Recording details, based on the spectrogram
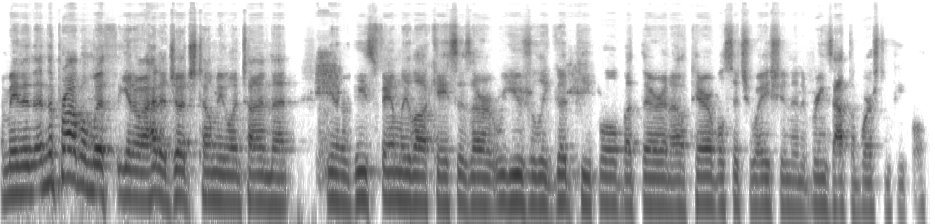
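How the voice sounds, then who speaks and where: A man's voice: mid-range voice, fast. A man co-hosting a casual law podcast, telling courtroom stories and acting out his cross-examination. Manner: animated, acts out courtroom questioning. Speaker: family law attorney, podcast co-host. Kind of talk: casual storytelling chat.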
